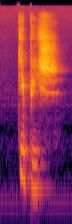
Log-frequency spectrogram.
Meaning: typical
- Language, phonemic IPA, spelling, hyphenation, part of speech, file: Dutch, /ˈti.pis/, typisch, ty‧pisch, adjective, Nl-typisch.ogg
